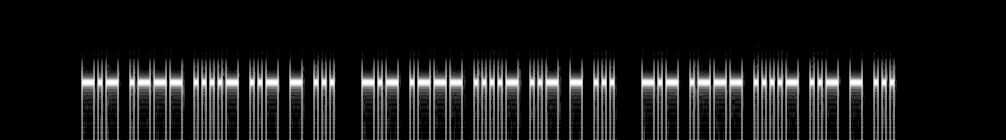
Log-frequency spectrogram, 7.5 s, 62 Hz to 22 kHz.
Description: Morse code, heard as a keyed tone, about 40 wpm, 700 Hz. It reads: KJ4UTS KJ4UTS KJ4UTS
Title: USA Call Signs Repeated 3x 40wpm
